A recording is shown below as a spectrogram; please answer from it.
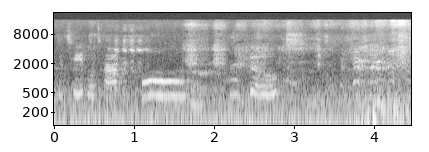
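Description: A young goat bleating, with one drawn-out call about a second in, amid people's voices.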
